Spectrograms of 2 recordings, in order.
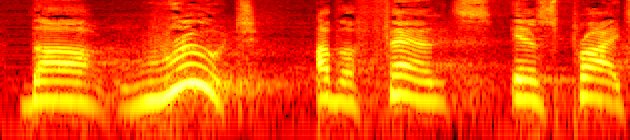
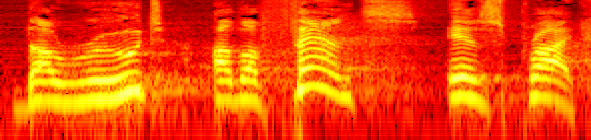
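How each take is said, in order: First: Slow, with "root" drawn out and hit hard; stress on root. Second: Slow, with "offense" punched; stress on offense. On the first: Preacher drilling the congregation, heavy stress on "root". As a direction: lean heavily on "root", then step through the rest. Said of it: "with the emphasis on the word root". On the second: Preacher drilling the congregation, strong stress on "offense". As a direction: hit the word "offense" hard, set apart. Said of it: "with emphasis on offense". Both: Shown as a demonstration.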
